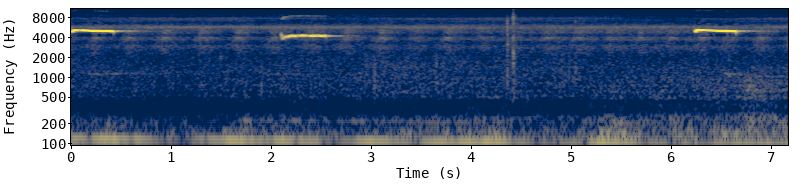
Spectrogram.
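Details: Pygmy Wren-babbler on Fraser's Hill, Malaysia, giving three sharp high whistles spaced two to four seconds apart, the middle one slightly lower in pitch than the others, with a low steady hum underneath.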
